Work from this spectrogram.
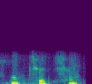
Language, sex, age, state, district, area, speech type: Bengali, female, 18-30, West Bengal, Bankura, urban, conversation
